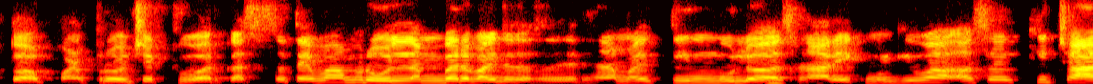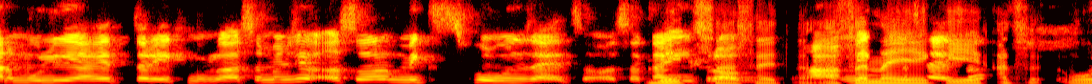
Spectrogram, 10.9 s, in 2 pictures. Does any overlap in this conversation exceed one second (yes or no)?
yes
